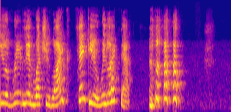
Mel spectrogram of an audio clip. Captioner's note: laughs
